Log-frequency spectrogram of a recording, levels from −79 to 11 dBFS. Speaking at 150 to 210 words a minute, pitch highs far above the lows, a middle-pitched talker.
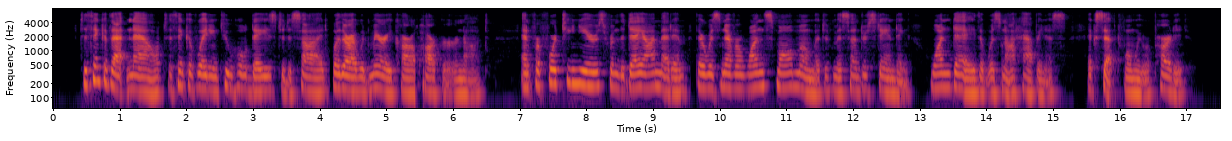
No: average, 175 wpm; average, 4.2 semitones; medium, 145 Hz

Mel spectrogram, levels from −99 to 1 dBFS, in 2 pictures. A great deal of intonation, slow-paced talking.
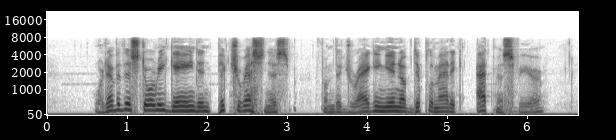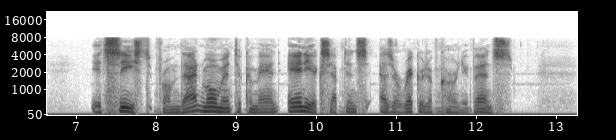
Yes: wide, 5.7 semitones; slow, 125 wpm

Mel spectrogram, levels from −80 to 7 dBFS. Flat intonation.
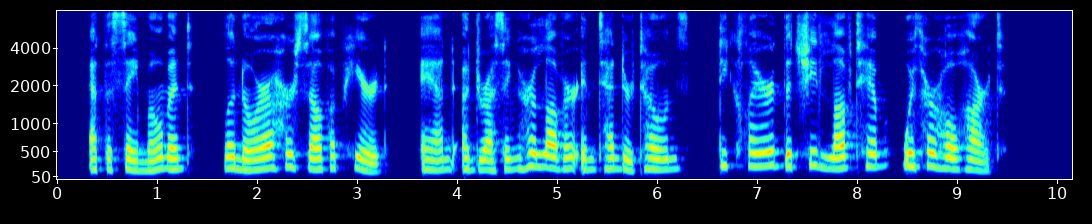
No: average, 3.6 semitones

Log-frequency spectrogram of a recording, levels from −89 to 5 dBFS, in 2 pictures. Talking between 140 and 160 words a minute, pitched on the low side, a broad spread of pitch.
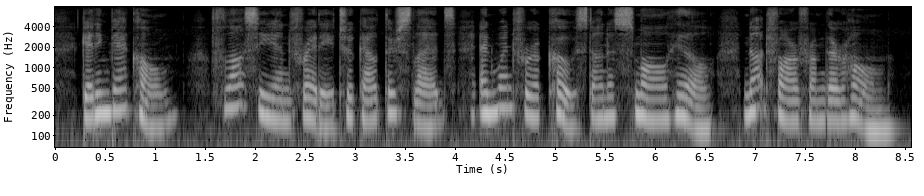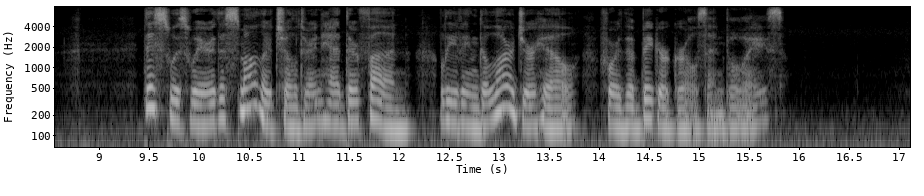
No: average, 150 wpm; medium, 165 Hz; wide, 5.9 semitones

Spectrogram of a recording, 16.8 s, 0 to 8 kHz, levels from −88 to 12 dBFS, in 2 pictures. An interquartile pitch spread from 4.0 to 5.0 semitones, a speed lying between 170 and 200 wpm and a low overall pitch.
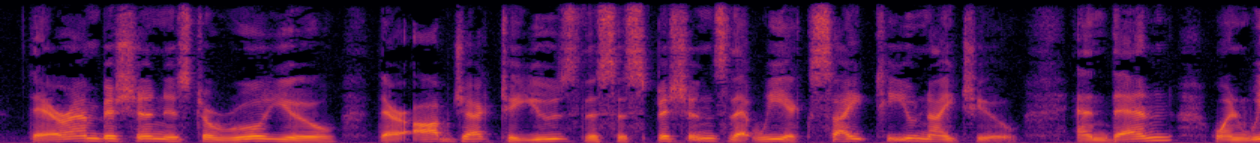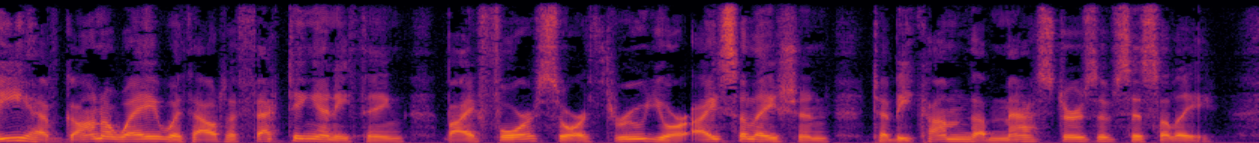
No: average, 4.5 semitones; average, 145 wpm; low, 115 Hz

